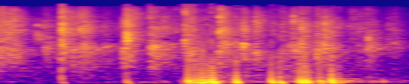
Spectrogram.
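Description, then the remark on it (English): A group of people clap together as a clap offering to the Lord, a dense, steady patter of overlapping claps with bright, sharp transients, fairly loud and sustained for the full couple of seconds with no talking. “Somebody give the Lord a clap offering.”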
